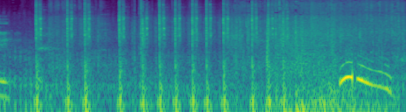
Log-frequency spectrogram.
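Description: A pistol fires rapid shots.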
